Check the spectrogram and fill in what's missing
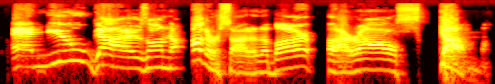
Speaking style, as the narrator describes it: growls

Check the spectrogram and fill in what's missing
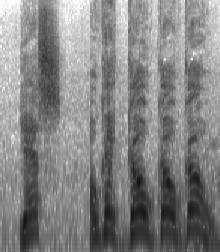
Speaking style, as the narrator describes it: The policewoman shouted back to the back of the truck

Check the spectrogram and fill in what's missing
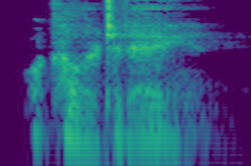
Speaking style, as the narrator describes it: Dean whispered

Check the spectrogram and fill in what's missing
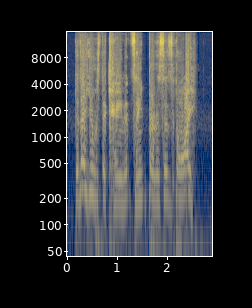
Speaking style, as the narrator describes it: She barked across the table

